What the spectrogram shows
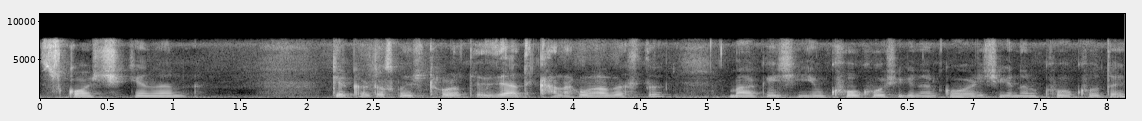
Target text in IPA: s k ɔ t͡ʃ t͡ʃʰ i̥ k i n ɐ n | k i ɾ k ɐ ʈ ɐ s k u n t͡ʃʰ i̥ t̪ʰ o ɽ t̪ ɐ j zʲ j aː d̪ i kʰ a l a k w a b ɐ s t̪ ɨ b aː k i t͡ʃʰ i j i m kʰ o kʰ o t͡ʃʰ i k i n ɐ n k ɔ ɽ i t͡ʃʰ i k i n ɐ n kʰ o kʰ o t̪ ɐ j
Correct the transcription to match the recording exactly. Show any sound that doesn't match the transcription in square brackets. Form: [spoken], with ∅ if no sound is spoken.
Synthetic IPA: s k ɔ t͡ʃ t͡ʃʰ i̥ k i n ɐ n | k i ɾ k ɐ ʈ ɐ s k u n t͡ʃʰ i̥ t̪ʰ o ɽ t̪ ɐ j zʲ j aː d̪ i kʰ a l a k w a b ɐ s t̪ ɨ b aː k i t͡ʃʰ i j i m kʰ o kʰ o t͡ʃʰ i k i n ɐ n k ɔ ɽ i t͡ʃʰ i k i n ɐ n kʰ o kʰ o t̪ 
